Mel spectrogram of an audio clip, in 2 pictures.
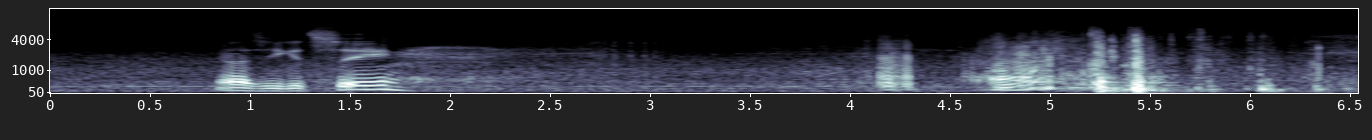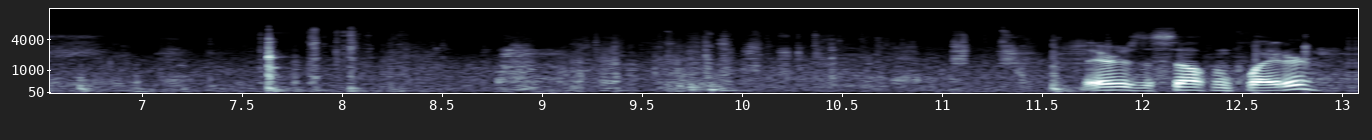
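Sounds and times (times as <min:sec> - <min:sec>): boat hatch knocks and scraping: 0:04.1 - 0:12.0.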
